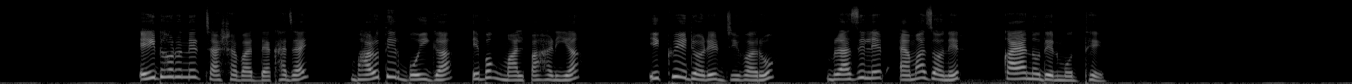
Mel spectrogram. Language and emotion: Bengali, neutral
